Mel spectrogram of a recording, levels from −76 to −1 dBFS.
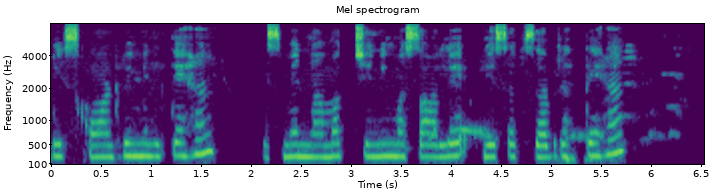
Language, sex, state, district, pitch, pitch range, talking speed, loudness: Hindi, female, Bihar, Jahanabad, 255 Hz, 245-270 Hz, 120 wpm, -17 LUFS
